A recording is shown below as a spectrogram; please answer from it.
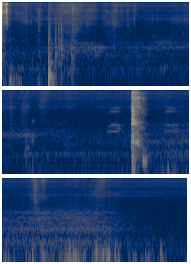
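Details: Morning sneezes while still sleepy, with a tickly throat: two sharp, sudden bursts in a quiet room, followed by soft rustling and movement.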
